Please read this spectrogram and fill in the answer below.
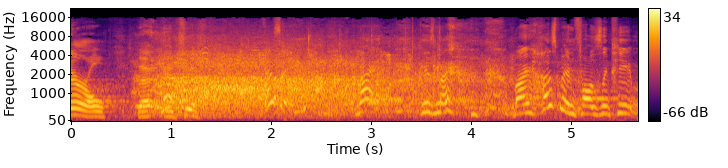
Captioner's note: audience laughs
